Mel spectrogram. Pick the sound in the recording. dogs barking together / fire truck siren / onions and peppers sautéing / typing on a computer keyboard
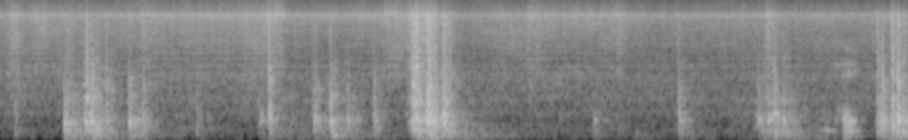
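onions and peppers sautéing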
